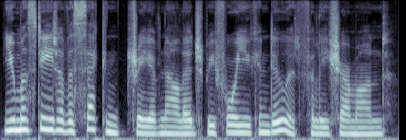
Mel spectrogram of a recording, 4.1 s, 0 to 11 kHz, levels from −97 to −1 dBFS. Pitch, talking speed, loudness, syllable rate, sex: 190 Hz, 235 wpm, -16 LUFS, 6.2 syllables/s, female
